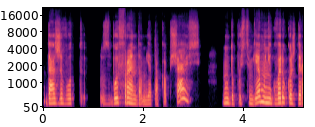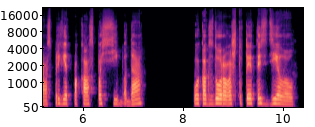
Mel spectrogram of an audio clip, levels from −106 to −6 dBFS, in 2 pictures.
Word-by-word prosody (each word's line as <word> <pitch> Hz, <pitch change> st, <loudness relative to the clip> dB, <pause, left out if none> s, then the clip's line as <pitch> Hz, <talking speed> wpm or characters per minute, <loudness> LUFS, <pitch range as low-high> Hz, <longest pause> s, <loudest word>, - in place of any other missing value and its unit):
даже 185 Hz, -5 st, +2 dB
вот 180 Hz, +1 st, -6 dB, 0.5 s
с 155 Hz, -, -11 dB
бойфрендом 195 Hz, -4 st, +2 dB
я 155 Hz, -, -4 dB
так 150 Hz, -, -9 dB
общаюсь. 380 Hz, -, -1 dB, 0.4 s
Ну, 195 Hz, +1 st, 0 dB
допустим, 165 Hz, +1 st, -7 dB
я 195 Hz, +6 st, +4 dB
ему 230 Hz, 0 st, +4 dB
не 195 Hz, -1 st, +3 dB
говорю 195 Hz, +3 st, +2 dB
каждый 175 Hz, -2 st, 0 dB
раз: 145 Hz, -2 st, -2 dB
"Привет, 165 Hz, -1 st, -1 dB
пока, 155 Hz, 0 st, +1 dB
спасибо, 165 Hz, +1 st, -6 dB
да. 160 Hz, +7 st, 0 dB, 1.0 s
Ой, 175 Hz, +2 st, +1 dB
как 170 Hz, -3 st, +2 dB
здорово, 165 Hz, 0 st, +5 dB
что 165 Hz, -1 st, -4 dB
ты 180 Hz, +3 st, +2 dB
это 180 Hz, 0 st, +2 dB
сделал". 150 Hz, -4 st, 0 dB
170 Hz, 150 wpm, -28 LUFS, 160-185 Hz, 1.0 s, здорово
